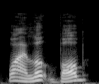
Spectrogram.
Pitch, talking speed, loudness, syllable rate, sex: 160 Hz, 180 wpm, -16 LUFS, 3.8 syllables/s, male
